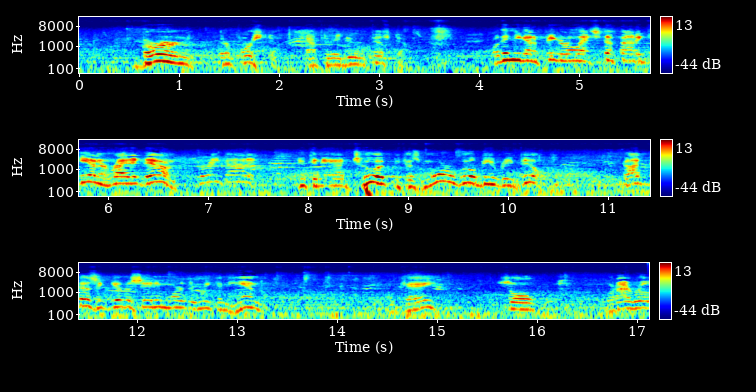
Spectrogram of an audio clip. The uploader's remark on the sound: Friday Night Live barbecue. AA Park Speakers.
